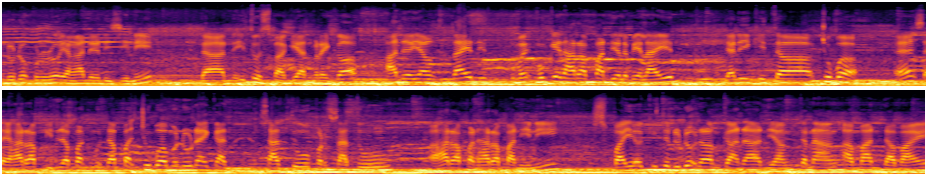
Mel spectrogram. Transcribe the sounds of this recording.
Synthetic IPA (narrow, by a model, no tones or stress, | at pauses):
ndudʊʔ̚bəɾudʊʔjaŋadadisini | danit̪usəbaɡianməɾeka | ʔa̰dajaŋlaɪn | muŋkɪnɦaɾapanialəbɪhlaɪnd͡ʒadikit̪a | t͡ʃuba | ɛsajaɦaɾap̚inidapat̪̚dapat̪̚t͡ʃubamənunãjkan | sat̪upərsat̪u | ɦaɾapanɦaɾapanini | su̥pajakit̪adudʊʔ̚dalamkəadaʔːnjaŋt̪ənaŋa̰mandamãj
